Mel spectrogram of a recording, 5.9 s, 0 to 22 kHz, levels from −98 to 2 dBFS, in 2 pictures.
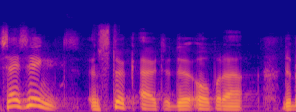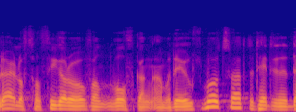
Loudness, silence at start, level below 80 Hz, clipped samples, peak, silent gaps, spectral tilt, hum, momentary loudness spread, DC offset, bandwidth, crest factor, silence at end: -27 LUFS; 0 s; -62 dBFS; under 0.1%; -12 dBFS; none; -8 dB/octave; none; 7 LU; under 0.1%; 8.2 kHz; 16 dB; 0 s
